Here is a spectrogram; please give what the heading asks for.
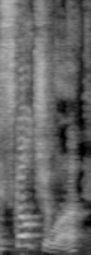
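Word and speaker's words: Skulltula: just can't seem to agree on how it's pronounced I say scula because the word is very clearly a pment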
